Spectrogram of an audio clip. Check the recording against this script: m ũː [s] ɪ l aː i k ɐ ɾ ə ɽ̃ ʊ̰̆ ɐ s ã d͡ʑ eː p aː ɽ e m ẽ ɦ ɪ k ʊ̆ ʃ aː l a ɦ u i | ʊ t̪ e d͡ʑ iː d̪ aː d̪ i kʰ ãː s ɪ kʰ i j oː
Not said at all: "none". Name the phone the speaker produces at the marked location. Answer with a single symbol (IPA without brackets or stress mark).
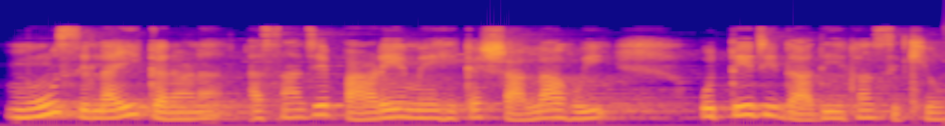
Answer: s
